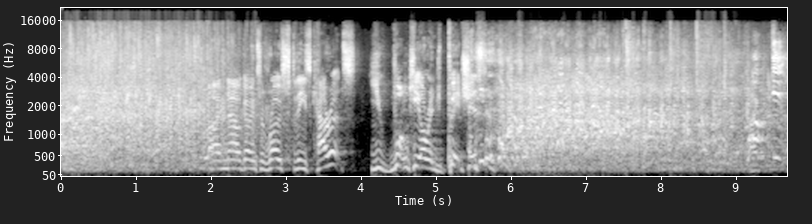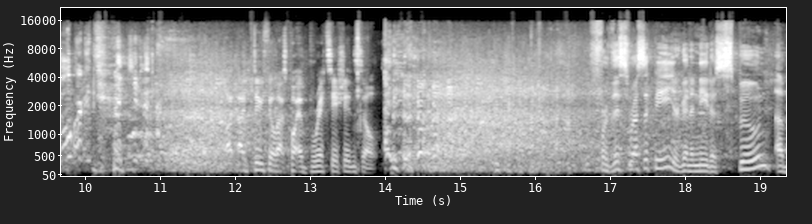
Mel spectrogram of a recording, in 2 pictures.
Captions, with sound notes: [ Applause ] -I'm now going to roast these carrots. You wonky orange bitches! [ Laughter ] -"Wonky orange bitches"! -I do feel that's quite a British insult. [ Laughter ] -For this recipe, you're gonna need a spoon,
